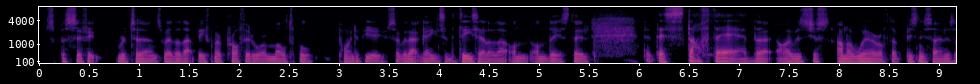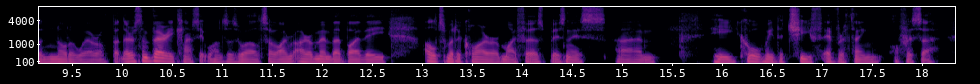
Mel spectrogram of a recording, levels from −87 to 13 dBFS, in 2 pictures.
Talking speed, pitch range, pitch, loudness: 230 wpm, 95-105 Hz, 100 Hz, -43 LUFS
